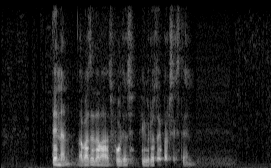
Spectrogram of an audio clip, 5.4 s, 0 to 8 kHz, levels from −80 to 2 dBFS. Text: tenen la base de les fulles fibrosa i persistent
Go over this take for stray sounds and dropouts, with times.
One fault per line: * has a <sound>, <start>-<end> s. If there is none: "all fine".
all fine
